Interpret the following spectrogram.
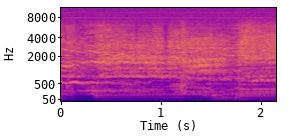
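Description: Gospel mass choir singing with a male lead vocalist on a microphone, over live band accompaniment, with long wavering held notes.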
